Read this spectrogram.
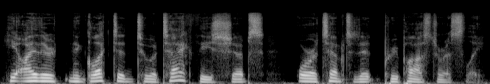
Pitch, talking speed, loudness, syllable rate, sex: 130 Hz, 135 wpm, -18 LUFS, 4.9 syllables/s, male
